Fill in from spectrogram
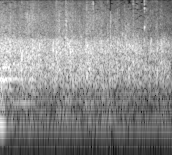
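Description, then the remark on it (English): An audience at St. Matthew's claps their hands together for the Lord in steady, dense applause, many hands blending into a continuous bright patter that holds at an even level throughout. “Get a hand, get a Lord a hand clap.”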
